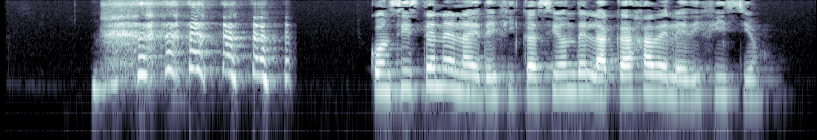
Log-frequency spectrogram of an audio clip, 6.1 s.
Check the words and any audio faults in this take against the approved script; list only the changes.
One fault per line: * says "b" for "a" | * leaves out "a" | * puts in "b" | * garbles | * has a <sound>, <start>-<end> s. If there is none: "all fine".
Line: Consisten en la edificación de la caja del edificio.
* has a laugh, 0.7-2.2 s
